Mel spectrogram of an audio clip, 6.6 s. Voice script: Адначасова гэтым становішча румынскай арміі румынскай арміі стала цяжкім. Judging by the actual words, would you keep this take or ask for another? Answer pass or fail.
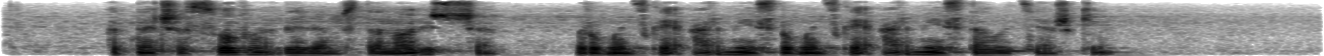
pass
